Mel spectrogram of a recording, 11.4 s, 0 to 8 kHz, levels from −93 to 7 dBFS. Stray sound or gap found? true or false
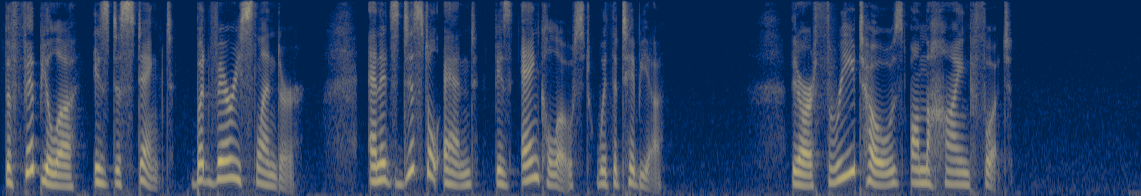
false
